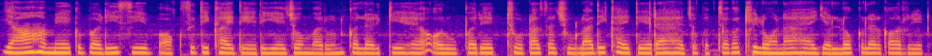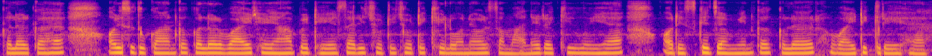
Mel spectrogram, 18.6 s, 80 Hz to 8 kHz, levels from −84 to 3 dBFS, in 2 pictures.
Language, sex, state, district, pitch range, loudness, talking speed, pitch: Hindi, female, Punjab, Kapurthala, 195-205 Hz, -17 LUFS, 205 wpm, 200 Hz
